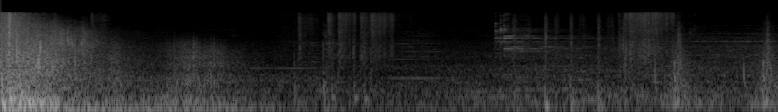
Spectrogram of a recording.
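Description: Confringo fire spell from the video game Hogwarts Legacy, a loud booming blast at the start that rolls off into a rumbling tail, followed by fainter crackles and bursts of game effects.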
